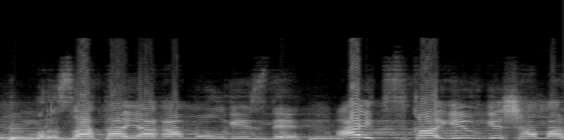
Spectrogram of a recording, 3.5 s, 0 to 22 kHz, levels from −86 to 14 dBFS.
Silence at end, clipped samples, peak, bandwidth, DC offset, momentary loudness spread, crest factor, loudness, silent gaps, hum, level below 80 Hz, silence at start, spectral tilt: 0 s; under 0.1%; 0 dBFS; 15 kHz; under 0.1%; 10 LU; 12 dB; -11 LUFS; none; none; -48 dBFS; 0 s; -2.5 dB/octave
